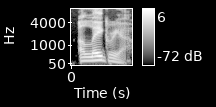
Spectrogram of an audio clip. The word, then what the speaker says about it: Alegria: "Alegria, or at least I think that's how you pronounce it."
